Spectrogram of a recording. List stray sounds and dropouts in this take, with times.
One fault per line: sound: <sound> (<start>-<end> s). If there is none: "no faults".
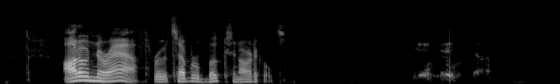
sound: laugh (4.1-4.9 s)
